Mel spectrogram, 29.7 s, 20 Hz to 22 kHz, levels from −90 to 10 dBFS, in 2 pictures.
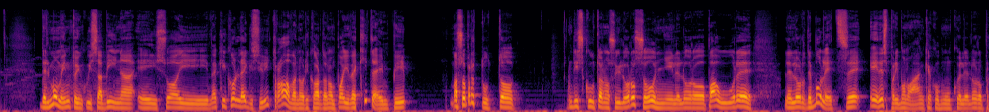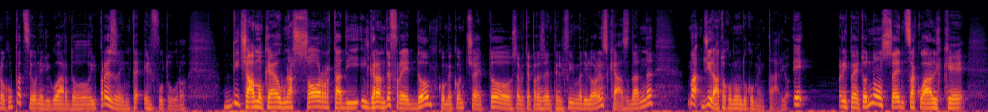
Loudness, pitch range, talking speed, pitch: -19 LUFS, 120-150 Hz, 145 wpm, 130 Hz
